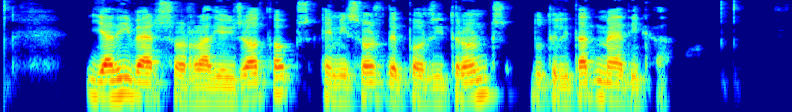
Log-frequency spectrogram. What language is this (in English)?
Catalan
